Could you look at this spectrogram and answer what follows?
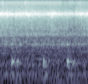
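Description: Onion and garlic sautéing in hot oil in a pan, a bright, steady sizzle heard up close with faint stirring beneath.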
